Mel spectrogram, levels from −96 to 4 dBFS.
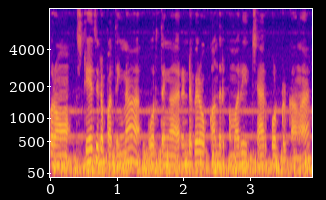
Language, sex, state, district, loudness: Tamil, male, Tamil Nadu, Namakkal, -15 LUFS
